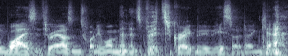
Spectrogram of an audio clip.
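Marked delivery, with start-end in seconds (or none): 0.0-1.4 lower, softer mock grumbling. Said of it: "I feel like I should say".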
